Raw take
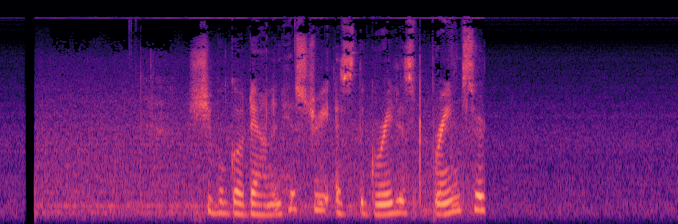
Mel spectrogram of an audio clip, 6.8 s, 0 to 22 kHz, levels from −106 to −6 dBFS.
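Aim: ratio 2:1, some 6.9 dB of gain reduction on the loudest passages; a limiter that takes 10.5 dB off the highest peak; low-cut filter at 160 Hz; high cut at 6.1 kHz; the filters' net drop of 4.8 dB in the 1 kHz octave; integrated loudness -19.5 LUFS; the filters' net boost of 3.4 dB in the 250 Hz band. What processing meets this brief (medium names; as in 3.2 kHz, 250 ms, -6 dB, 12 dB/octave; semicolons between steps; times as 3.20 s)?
high-pass 160 Hz; low-pass 6.1 kHz; peaking EQ 250 Hz +6.5 dB; peaking EQ 1 kHz -7.5 dB; compression 2:1, threshold -35 dBFS; trim +20.5 dB; peak limiter -8.5 dBFS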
